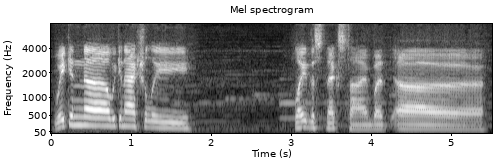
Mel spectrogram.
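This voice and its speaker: Hosting a game livestream as a VTuber, a Filipino man chats casually in a mid-pitched voice, with faint music in the background. He is unhurried, hesitant and halting, often circling back to repeat or restate a phrase.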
